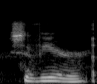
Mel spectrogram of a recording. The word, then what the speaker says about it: Sevier: No, because it's named after John Sevier, severe.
